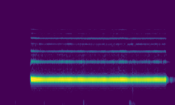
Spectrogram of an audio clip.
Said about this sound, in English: I am going to play a B for you just to check out if it's your first time of playing that you think you're doing the right thing. So this is what a B sounds like.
